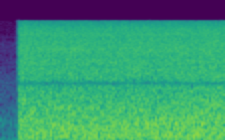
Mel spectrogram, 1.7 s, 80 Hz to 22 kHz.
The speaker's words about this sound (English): Beneath the picturesque falls of Gold Creek, the body of a 21-year-old Toronto man is lifted from the pools below.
